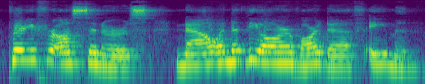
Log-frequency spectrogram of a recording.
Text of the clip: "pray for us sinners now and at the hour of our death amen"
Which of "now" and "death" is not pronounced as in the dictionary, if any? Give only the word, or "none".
none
